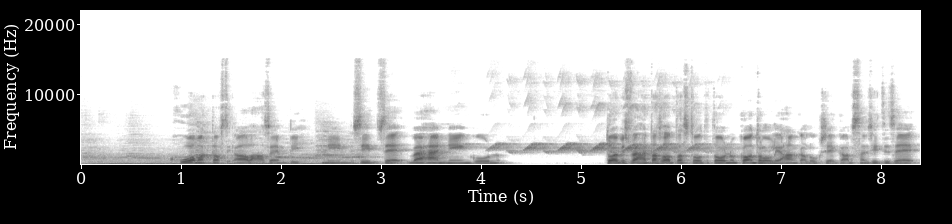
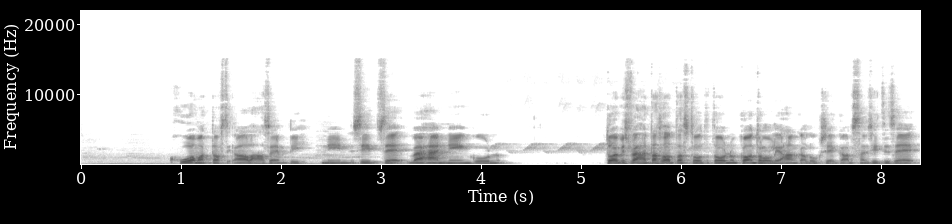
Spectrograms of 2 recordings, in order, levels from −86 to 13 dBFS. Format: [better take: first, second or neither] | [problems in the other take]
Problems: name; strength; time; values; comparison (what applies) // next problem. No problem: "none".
second | animal sounds; loud; until 6 s; 9 dB below the speech; faint in the second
